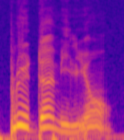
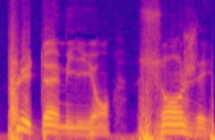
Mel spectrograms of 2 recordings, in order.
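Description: First: Plus d'un million again, slow and much higher; higher slow cry. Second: Plus d'un million, slow and louder, weighing each word; slow cry. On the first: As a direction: climb up in triumph. (crié lentement, bien plus aigu) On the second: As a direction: drag it out, a bit louder. (crié lentement, plus fort) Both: A narrator's reading. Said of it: "Il criait".

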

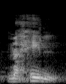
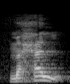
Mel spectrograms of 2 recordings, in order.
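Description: First: محل said "mahill", with an i; kasra form. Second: محل said "mahall", with an a; fatha form. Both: Shown as a demonstration. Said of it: "يجوز فيه الوجهان".

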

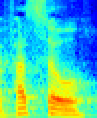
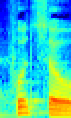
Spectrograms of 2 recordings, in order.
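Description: First: "phát xô" with an open "a" in the first syllable; right-vowel phát xô; correct pronunciation. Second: PHUTSO with an "u" in the first syllable; wrong-vowel Phutso; mispronounced. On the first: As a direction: say "phát xô", first syllable "phát" rather than "phut". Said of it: "người ấy biết nó là". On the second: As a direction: say "Phutso", the faulty form with "phut" for "phát". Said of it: "mà nói sai là". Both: Shown as a demonstration.

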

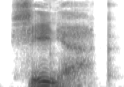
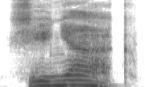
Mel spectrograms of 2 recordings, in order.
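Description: First: Hushed, whispered name. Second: A second whisper, pitch rising. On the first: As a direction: breathe it out softly. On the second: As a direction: whisper it again, a little higher. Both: Acted. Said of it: "пронёсся шёпот".

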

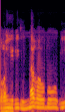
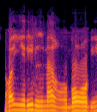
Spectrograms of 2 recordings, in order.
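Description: First: المغضوب as "maghadub", echo after غ; bounced ghayn. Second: Slow المغضوب, sound flowing through غ without bounce; flowing ghayn. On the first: Teacher showing what to avoid, bounced ghayn in المغضوب. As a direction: break the ghayn of المغضوب with qalqalah. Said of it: "ليس فيها قلقلة، لا نقول". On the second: Teacher modelling recitation, slow unbounced ghayn in المغضوب. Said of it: "فيها الرخاوة". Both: Shown as a demonstration.

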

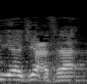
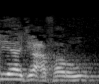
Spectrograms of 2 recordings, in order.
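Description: First: يا جعفر cut to ya jaʕfa, the ra dropped and the fa kept open; يا جعفر trimmed to jaʕfa with open a; truncated, fatha kept. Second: يا جعفر with the final ra voiced with u, jaʕfaru; يا جعفر said in full with final damma. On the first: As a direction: drop the last letter of يا جعفر and hold the a, ya jaʕfa. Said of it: "لكنك الآن ستقول". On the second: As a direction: end يا جعفر on a clear u, ya jaʕfaru. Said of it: "بالضم". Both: Shown as a demonstration.

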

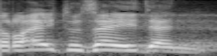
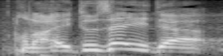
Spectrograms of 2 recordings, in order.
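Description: First: زيدا ending in "-an", as "zaydan"; tanween pronounced. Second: زيدا ending in long "-aa", no n; pausal alif. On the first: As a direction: sound a final n on زيدا. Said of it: "المنون المنصوب". (نطق زيدا منونًا بنون ظاهرة) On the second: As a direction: stop on زيدا as "zaydaa". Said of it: "كيف نقف على زيد؟". (الوقف على زيدا بألف دون نون) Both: Shown as a demonstration.

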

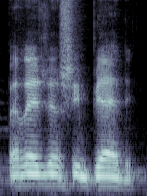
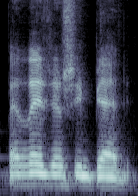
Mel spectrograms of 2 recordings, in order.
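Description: No difference in how they are said.

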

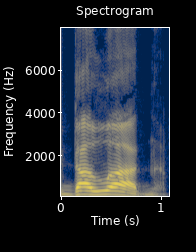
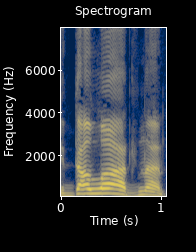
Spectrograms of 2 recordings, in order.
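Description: First: High, slow drawn-out disbelief; incredulous shout. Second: High, slow yelled disbelief; yelling in unison. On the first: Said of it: "ржанием и выкриками". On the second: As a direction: howl it out together, amazed. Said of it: "в один голос завопили". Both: A narrator's reading.

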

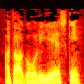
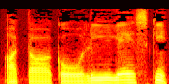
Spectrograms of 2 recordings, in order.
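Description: First: Said in the usual way. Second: A da go li ye ski said very slowly, every syllable clear; slow careful pronunciation. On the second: Shown as a demonstration. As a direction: drag A da go li ye ski out for the learner. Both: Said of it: "pronounce these words".

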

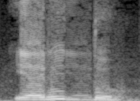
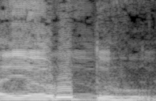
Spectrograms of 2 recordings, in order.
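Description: First: يرده said as yariddu, kasra on the ra; يرده voiced yariddu, the form the teacher rejects; wrong form with kasra. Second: يرده said as yarudduhu, damma on the ra; يرده spoken yarudduhu, the accepted form, clearly; correct form with damma. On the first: Teacher showing students the wrong vowel, yariddu with kasra. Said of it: "ولا يأتي ي". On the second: Teacher giving students the right vowel, yarudduhu with damma. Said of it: "وإنما يرده". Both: Shown as a demonstration.

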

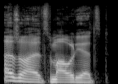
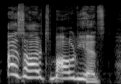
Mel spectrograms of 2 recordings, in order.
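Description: First: Said in the usual way. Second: High squawked creature voice; high-pitched newt croak; parroting newt. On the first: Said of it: "sagte er". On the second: A narrator's reading. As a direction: mimic the order in a high newt voice. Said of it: "brummte der Molch".

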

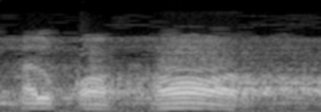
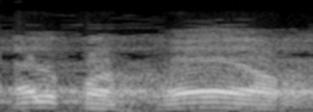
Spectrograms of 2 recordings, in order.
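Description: First: القهار with a dark, back long a; heavy alif error. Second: القهار with a thin, fronted long a after H; light alif. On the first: Tajweed teacher showing what not to say, heavy alif. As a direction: thicken the haa of القهار. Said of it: "ولا تقل". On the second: Tajweed teacher giving the example to follow, light alif. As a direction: keep the haa of القهار light. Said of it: "مثال". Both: Shown as a demonstration.

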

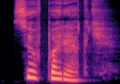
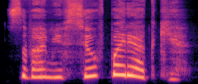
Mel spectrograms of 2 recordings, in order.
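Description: First: Said in the usual way. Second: A hint of a concerned stewardess, higher; gently worried, slightly higher question; lightly voiced worried flight attendant. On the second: A narrator's reading. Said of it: "с тревогой заглядывает".

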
